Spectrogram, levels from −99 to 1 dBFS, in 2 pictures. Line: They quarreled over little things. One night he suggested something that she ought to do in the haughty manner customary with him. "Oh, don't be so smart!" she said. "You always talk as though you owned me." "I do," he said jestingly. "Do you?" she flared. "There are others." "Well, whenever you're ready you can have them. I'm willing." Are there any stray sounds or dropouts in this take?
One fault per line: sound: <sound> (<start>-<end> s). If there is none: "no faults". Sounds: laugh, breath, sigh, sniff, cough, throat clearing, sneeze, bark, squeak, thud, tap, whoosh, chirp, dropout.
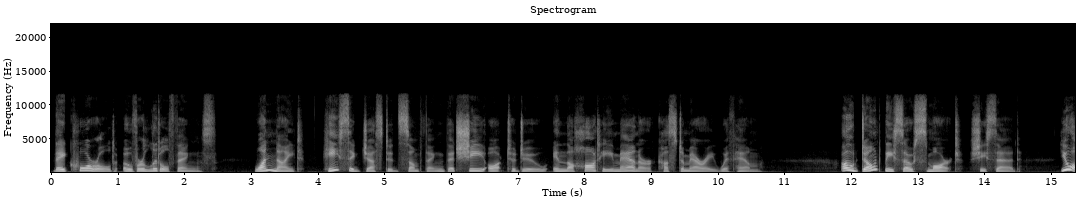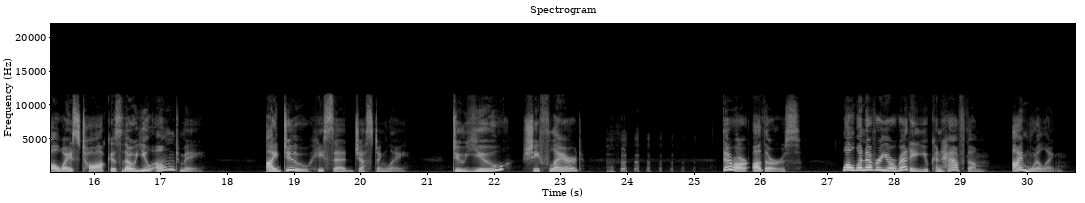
sound: laugh (23.7-25.1 s)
